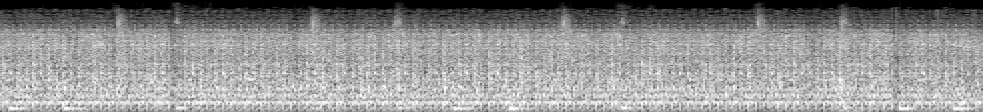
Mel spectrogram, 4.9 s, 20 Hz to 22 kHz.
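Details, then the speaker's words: Kia All New Carnival 9-seater diesel at idle, coolant clean, oil changed 1000 km ago: steady even light diesel clatter, no knocks, rattles or extra noise; healthy engine. "야 진짜 잡음 하나 섞이지 않은 디젤차 중에서도 엔진 소리가 좋은 편에서 파는 차량인데요"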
